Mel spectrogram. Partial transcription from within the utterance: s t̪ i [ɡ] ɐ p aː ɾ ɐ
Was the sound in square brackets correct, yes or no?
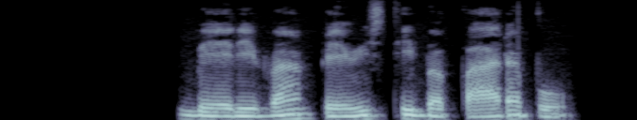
no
